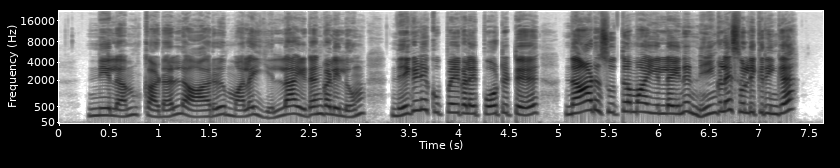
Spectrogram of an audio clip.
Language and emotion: Tamil, angry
